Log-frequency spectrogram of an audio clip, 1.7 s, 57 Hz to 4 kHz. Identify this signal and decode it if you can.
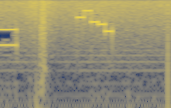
Five-tone selective call (ZVEI), heard as quick runs of five tones, tones of about 70 ms. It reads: 88652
